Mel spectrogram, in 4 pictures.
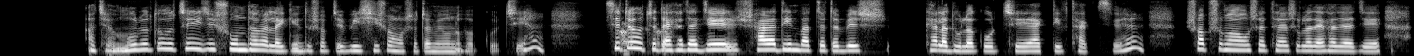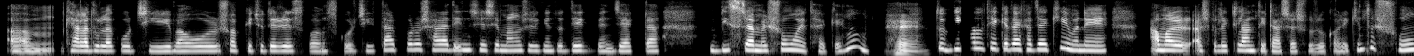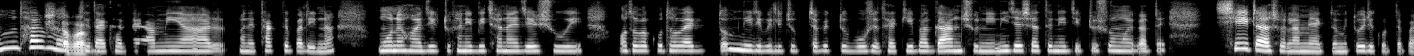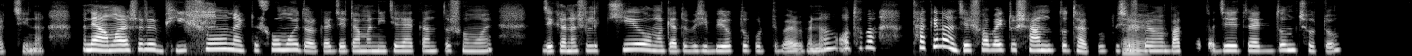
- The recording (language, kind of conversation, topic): Bengali, advice, সন্ধ্যায় কীভাবে আমি শান্ত ও নিয়মিত রুটিন গড়ে তুলতে পারি?
- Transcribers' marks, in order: none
